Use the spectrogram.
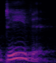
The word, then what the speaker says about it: D4vd: singer David Anthony Burke, better known by his stage name David, but spelled with a 4.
